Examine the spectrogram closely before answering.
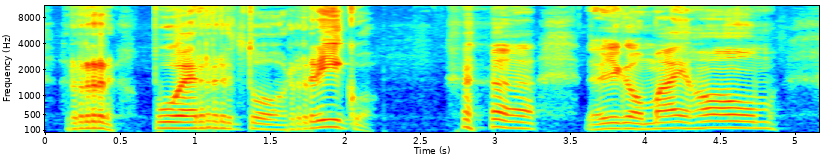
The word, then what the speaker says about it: Puerto Rico: Puerto Rico with R's. Rr. You gotta roll your R's. Rr. Puerto Rico.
